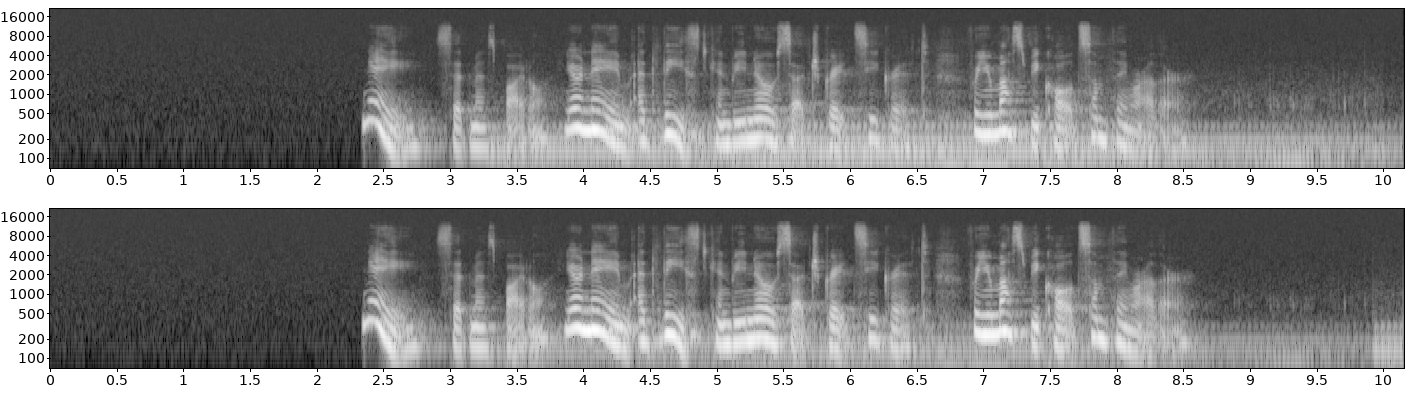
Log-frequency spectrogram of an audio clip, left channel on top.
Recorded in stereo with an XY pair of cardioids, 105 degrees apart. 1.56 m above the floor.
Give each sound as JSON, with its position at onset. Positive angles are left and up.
{"t": 2.4, "sound": "a woman speaking", "azimuth_deg": -10, "distance_m": 0.7}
